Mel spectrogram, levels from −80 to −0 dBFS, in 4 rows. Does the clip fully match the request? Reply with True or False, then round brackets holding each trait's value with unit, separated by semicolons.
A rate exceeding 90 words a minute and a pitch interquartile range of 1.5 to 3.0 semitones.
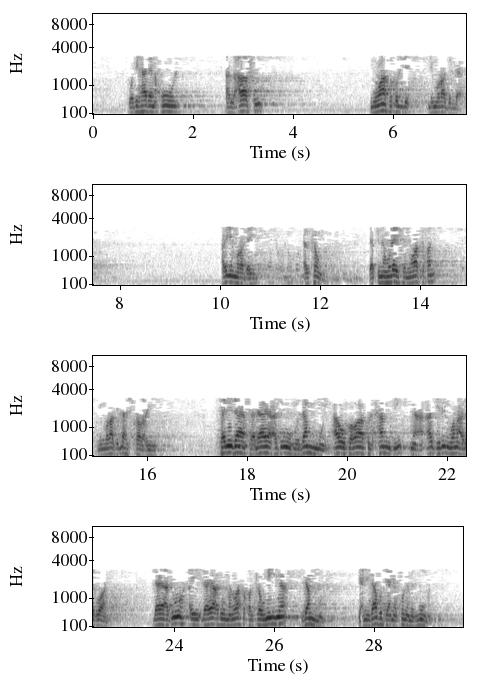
False (85 wpm; 2.7 semitones)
